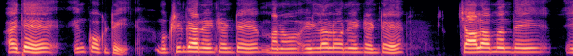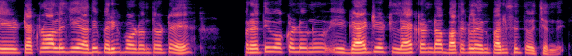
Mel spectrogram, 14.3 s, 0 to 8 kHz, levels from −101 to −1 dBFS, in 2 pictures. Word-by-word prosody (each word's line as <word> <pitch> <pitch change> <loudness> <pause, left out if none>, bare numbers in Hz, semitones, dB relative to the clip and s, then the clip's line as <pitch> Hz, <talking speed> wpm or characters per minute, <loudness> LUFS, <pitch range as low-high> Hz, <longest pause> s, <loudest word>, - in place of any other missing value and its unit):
అయితే, 220 +2 +5 0.6
ఇంకొకటి 210 -5 -3 0.5
ముఖ్యంగానేంటంటే, 220 0 +2 0.3
మనం 195 0 -1 0.3
ఇళ్లలోనేంటంటే 210 -2 -1 0.9
చాలామంది 220 0 +5 0.7
ఈ - - +3 0.3
టెక్నాలజీ 220 +3 0
అది 220 +3 -1
పెరిగిపోవడంతోటే 200 -1 -3 0.9
ప్రతి 200 +3 0
ఒక్కళ్ళును 225 0 -5 0.3
ఈ - - 0 0.2
గ్యాడ్జెట్ 205 +4 +4
లేకండా 210 +3 -1
బతకలేని 195 +1 0
పరిస్థితి 185 +2 -3
వచ్చింది. 120 -6 -10
210 Hz, 75 wpm, -20 LUFS, 195-220 Hz, 0.9 s, అయితే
